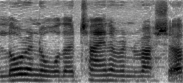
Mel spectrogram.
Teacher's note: And this is a very, very general phenomenon, and it has spilled over into cases where there is actually no underlying R in the orthography, but we still have sort of a final vowel and then an initial vowel, and a R intrudes. It just pops up basically out of nowhere.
